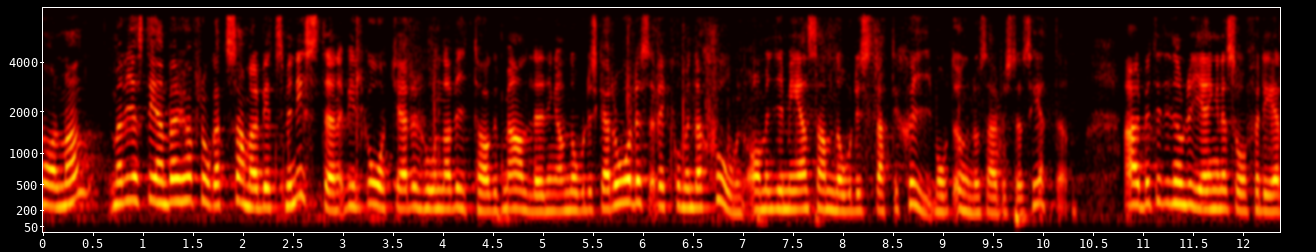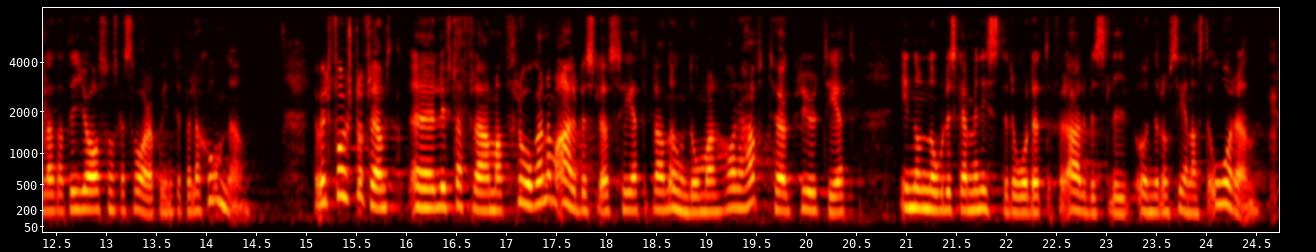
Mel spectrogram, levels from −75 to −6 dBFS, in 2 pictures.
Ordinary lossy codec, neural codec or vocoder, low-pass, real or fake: MP3, 48 kbps; none; 7.2 kHz; real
